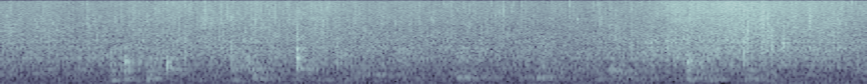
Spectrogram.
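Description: Potato and raw banana wedges frying in hot oil in a nonstick pan: a steady sizzle, with a wooden spatula stirring them and a few short ticks against the pan. The sizzle grows louder near the end as the pieces are turned.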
